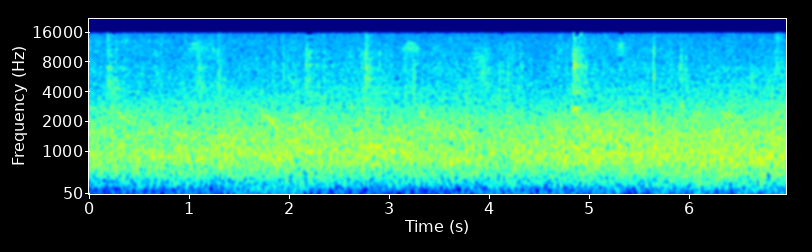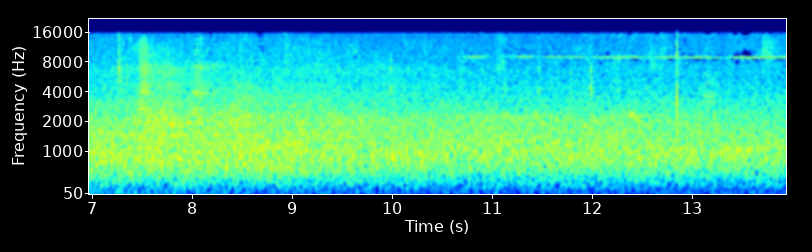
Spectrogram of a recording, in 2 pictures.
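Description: Distant city traffic hums steadily outdoors.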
